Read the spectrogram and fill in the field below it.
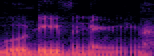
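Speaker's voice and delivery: put-on vampire voice, very low and creaky. During game commentary, announcing the switch first, greeting in vampire voice. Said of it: "in Vampire Voice".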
